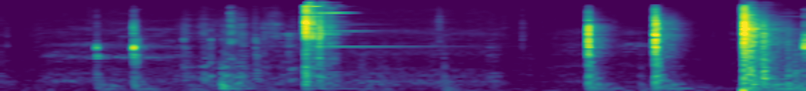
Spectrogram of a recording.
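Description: A steel ball bearing is gently tapped into its metal housing on a tool post grinder using a socket and a hammer, giving seven short, bright metallic taps with very little ring. The last taps are louder and sharper as the tapping sound changes when the bearing reaches the bottom, showing it is fully seated, and it still turns nicely afterward.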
